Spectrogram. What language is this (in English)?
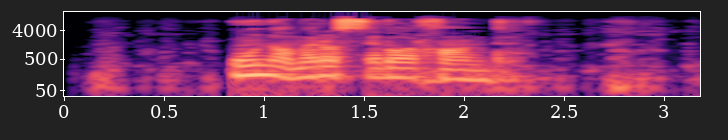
Persian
